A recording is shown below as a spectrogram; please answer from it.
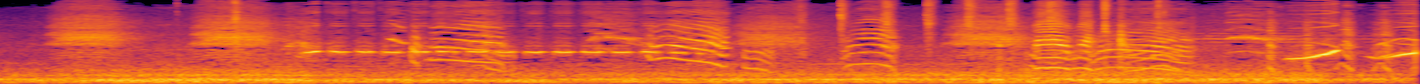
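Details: Pet ringneck parrots having fun on a car back seat: a long level whistle, then fast bending chatter and squeaky syllables, with road and engine noise beneath.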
